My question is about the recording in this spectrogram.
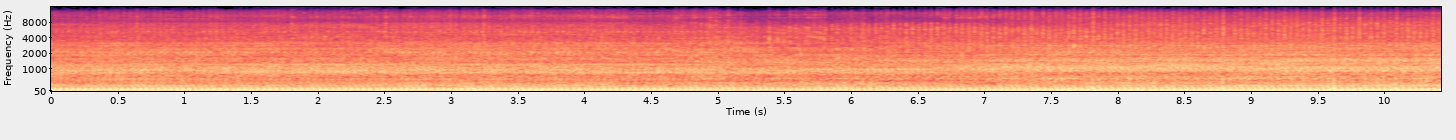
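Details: Husqvarna HU 625HWT string trimmer, a non-runner, after an oil change filled to the max mark, run outside while burning oil off the muffler: smooth, constant hum at a steady speed with no stumbles or knocks; running fine.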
